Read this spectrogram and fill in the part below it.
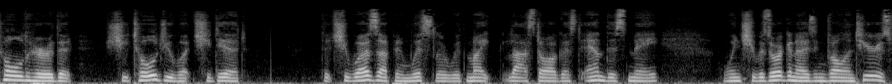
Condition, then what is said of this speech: None; typical speech.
